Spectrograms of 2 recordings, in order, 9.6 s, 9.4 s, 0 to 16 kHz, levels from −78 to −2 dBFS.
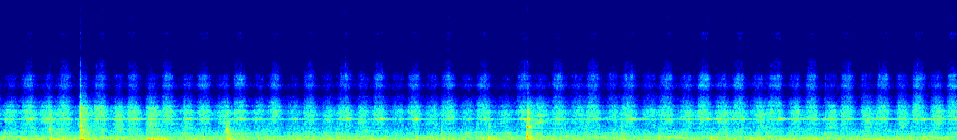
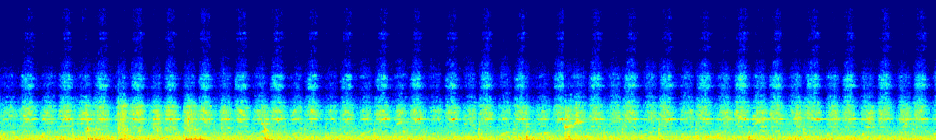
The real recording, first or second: second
